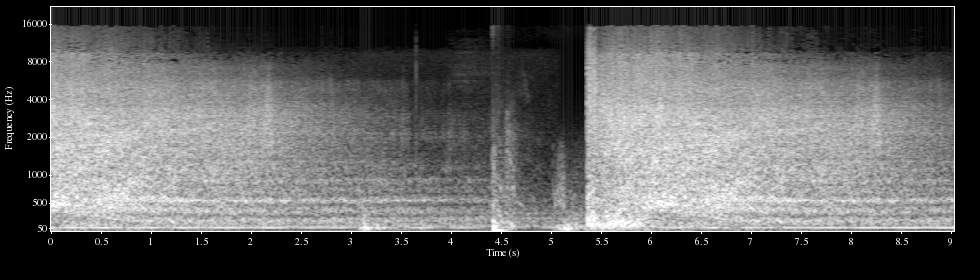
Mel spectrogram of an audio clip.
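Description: Loud explosions boom and rumble, one after another.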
